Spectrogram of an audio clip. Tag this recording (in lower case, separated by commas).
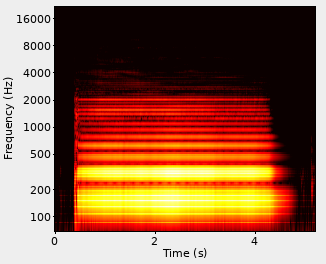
bowed string instrument, music, musical instrument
